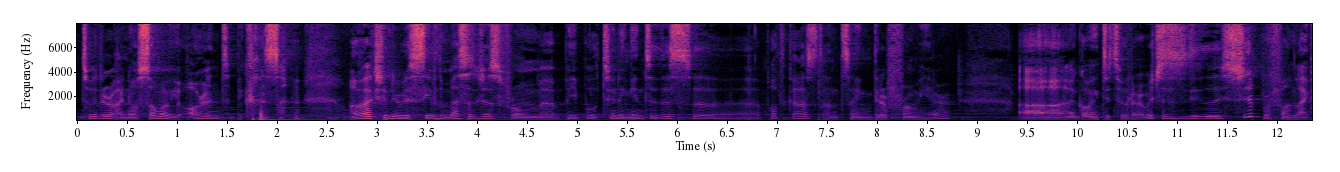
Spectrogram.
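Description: Man, halting hesitant delivery, gravelly fry, casual podcast host, frequent stops and repeats, faint music behind. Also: medium pitch, darkish tone. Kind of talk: casual solo sports betting preview.

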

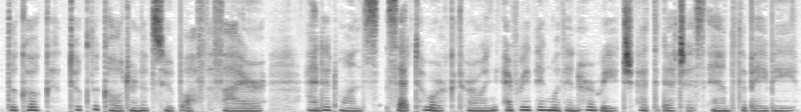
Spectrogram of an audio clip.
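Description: A woman reading a storybook aloud in a soft, slow, even whisper. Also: lowish voice, husky, no echo.

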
